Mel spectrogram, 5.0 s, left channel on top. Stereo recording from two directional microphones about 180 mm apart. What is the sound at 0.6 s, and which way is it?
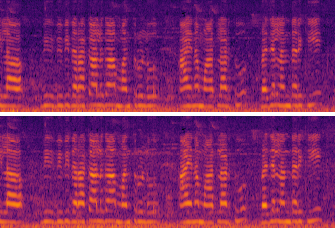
A man's voice, 35° left (ahead or behind).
